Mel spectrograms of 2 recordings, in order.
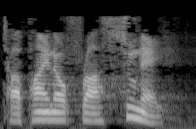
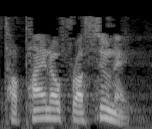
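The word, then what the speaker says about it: Tapaino phrasune (ταπεινοφροσύνη): Tapaino phrasune. Six syllables. Tapaino phrasune.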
